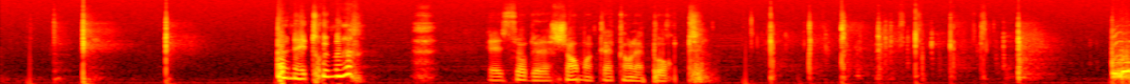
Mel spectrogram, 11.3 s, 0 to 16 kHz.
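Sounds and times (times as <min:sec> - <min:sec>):
slap across the face during a heated domestic quarrel: 0:00.3 - 0:02.0
speech: 0:02.8 - 0:03.7, 0:04.9 - 0:07.2.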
